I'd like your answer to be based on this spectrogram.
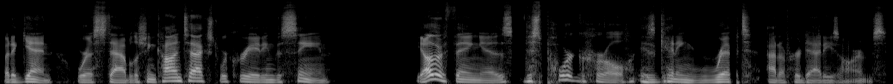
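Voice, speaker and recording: A man speaking as a podcast guest, an audio drama writer and actor reflecting on his work with emphatic, dramatic phrasing and deliberate pauses. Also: lowish voice, lively intonation, a bit bright, no echo, clean studio sound. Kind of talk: reflective behind-the-scenes discussion.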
